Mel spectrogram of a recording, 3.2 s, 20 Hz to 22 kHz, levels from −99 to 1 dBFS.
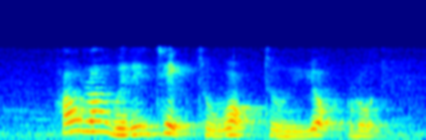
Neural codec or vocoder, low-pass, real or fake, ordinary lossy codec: none; 5.4 kHz; real; none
